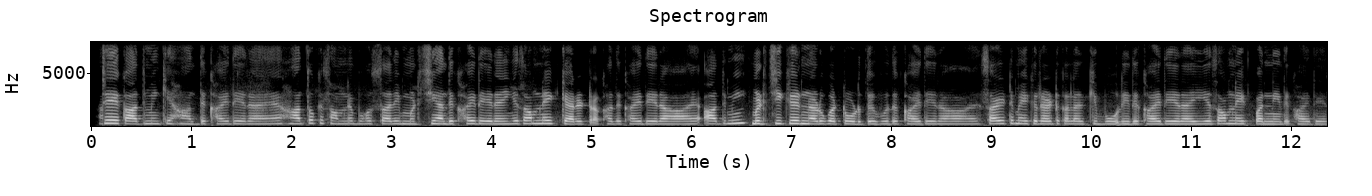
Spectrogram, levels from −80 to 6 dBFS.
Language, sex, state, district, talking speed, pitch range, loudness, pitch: Hindi, female, Chhattisgarh, Kabirdham, 240 wpm, 250-265 Hz, -18 LUFS, 255 Hz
